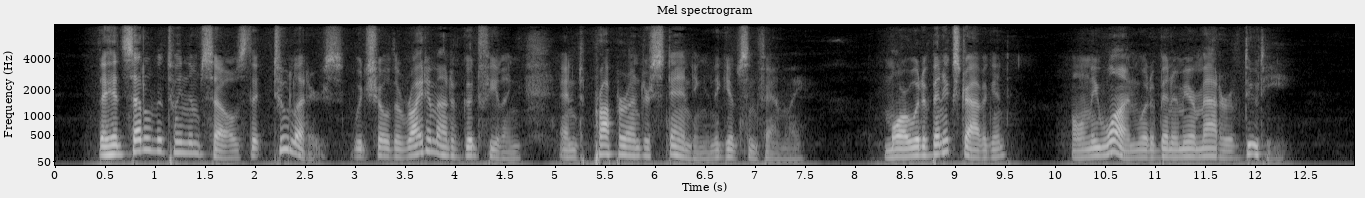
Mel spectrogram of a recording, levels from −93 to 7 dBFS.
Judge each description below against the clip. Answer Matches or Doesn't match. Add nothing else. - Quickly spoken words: Doesn't match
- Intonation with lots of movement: Matches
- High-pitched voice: Doesn't match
